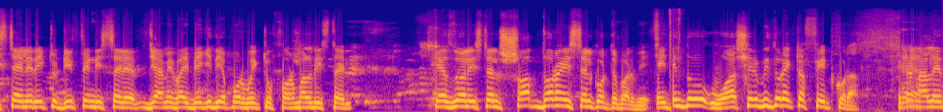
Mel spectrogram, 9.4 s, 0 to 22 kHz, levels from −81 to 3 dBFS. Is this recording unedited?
no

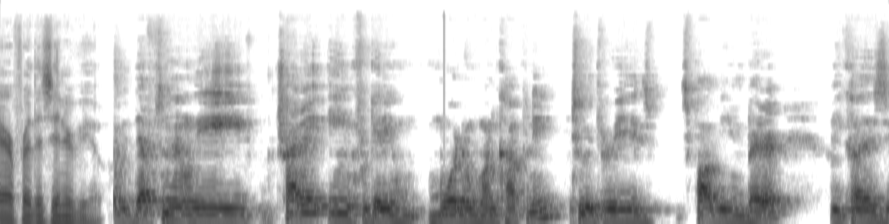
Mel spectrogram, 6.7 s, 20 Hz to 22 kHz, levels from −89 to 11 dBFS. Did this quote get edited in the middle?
yes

